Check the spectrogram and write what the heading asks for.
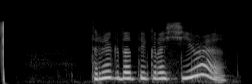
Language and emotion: Russian, neutral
